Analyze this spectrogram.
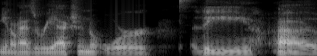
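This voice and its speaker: A man's fairly low-pitched voice at a very slow pace. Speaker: podcast guest, service dog handler. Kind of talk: podcast discussion, explaining law.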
